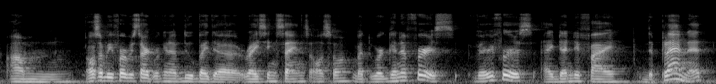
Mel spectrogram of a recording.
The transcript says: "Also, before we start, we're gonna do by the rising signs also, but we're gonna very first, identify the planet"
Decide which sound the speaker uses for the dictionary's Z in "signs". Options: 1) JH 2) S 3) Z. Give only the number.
2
